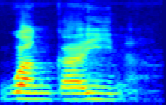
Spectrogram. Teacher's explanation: En la palabra huancaína encontramos dos vocales diferentes. La A es una vocal abierta, la I es una vocal cerrada. La I tiene la mayor fuerza de voz, por lo tanto en huancaína sí encontramos hiato acentual.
